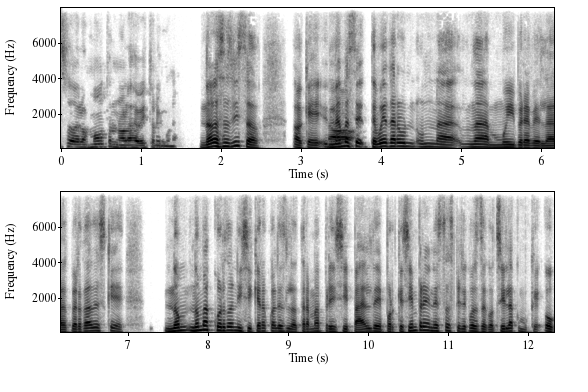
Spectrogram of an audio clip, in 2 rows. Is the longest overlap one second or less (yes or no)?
yes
